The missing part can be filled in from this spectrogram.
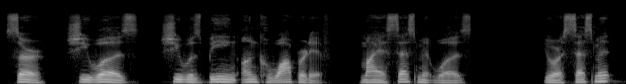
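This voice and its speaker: A man's voice: on the low side, steady tone, measured pace, darkish tone, no echo, clean studio sound, natural voice. A man reading a grim, stern old general. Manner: grim, cold and clipped. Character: stern commanding older male general.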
